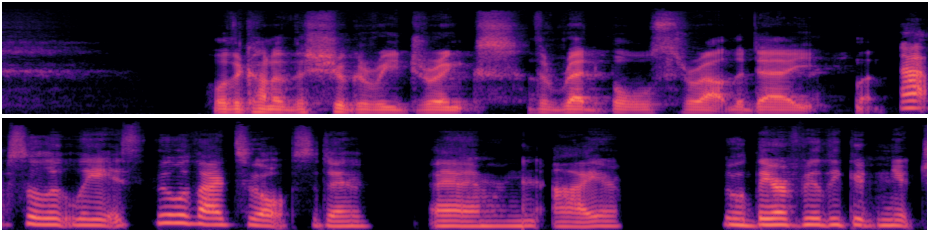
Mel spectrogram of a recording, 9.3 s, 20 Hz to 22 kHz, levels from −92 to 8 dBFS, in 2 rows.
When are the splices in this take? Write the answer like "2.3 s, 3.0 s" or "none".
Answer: 2.6 s, 4.3 s, 7.2 s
